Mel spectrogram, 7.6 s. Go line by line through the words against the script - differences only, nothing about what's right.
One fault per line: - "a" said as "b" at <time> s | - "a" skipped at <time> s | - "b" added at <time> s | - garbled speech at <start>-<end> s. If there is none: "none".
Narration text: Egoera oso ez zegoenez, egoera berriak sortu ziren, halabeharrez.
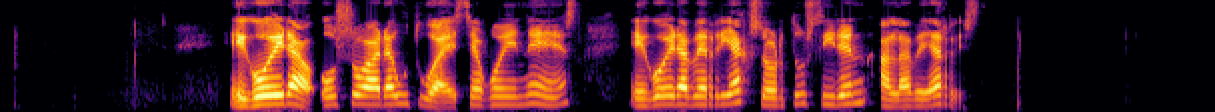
- "arautua" added at 2.4 s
